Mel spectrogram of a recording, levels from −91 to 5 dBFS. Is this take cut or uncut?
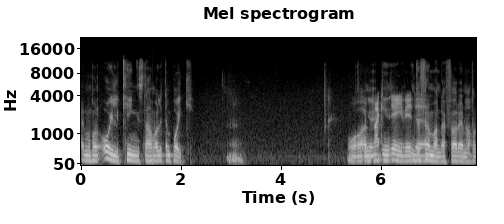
uncut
